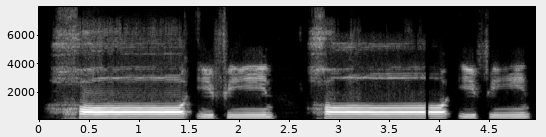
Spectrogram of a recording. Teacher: hadır usulünde okuduğum için iki Elif miktar uzatmam lazım yani şöyle hafin hafin derken bakın çeker var uzatıyorum sonra da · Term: meddi muttasıl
